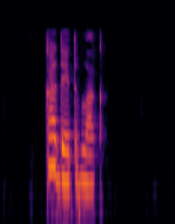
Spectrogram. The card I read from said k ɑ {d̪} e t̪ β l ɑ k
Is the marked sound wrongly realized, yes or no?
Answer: no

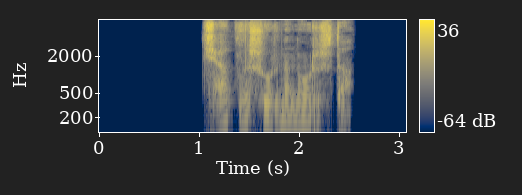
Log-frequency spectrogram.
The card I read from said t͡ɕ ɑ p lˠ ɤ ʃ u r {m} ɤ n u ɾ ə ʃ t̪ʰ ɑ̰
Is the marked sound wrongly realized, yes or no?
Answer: yes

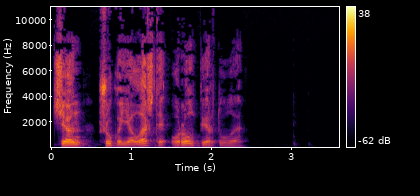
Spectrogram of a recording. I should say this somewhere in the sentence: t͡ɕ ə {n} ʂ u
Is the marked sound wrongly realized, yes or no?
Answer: no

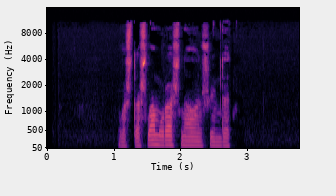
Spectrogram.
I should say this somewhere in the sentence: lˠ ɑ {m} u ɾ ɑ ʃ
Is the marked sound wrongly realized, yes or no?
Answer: no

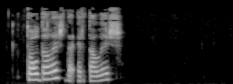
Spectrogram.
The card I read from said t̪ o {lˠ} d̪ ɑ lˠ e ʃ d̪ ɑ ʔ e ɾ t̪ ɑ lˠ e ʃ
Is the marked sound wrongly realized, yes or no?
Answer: no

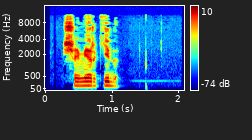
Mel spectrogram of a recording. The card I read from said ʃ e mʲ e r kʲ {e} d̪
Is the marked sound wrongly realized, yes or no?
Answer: yes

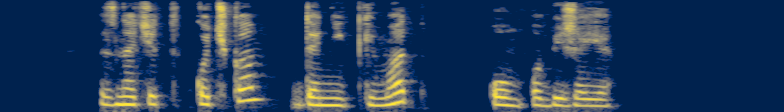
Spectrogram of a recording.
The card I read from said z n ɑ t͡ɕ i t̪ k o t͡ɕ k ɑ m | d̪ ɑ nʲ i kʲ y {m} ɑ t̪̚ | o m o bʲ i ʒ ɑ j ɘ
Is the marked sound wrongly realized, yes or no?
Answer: no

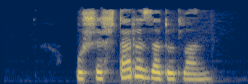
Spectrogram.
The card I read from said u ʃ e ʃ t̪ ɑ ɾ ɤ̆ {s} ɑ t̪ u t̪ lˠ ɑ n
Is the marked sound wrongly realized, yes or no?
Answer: yes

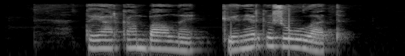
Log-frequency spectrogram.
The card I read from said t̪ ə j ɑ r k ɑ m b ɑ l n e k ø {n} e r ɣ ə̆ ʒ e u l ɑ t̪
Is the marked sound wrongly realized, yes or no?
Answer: no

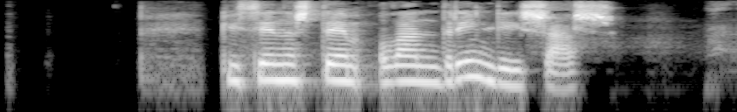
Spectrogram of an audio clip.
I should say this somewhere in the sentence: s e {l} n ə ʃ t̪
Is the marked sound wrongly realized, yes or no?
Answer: yes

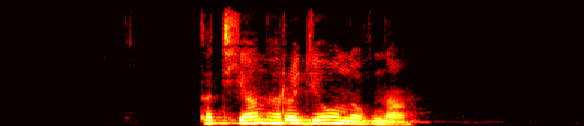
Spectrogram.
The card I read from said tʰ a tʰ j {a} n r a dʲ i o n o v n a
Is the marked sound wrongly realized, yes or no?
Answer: no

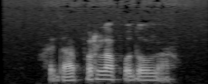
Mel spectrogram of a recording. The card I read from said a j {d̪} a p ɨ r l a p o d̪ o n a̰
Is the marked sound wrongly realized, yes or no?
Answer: no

